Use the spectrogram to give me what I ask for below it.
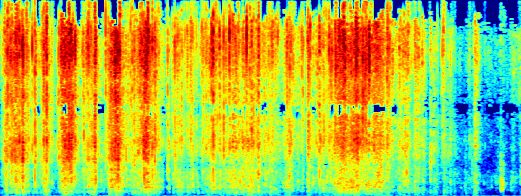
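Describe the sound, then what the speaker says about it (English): A plastic package from an online haul is cut and pulled open by hand, giving dense, close crinkling and rustling throughout, loudest near the start and fading toward the end. "Let me cut this open and see what this is."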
